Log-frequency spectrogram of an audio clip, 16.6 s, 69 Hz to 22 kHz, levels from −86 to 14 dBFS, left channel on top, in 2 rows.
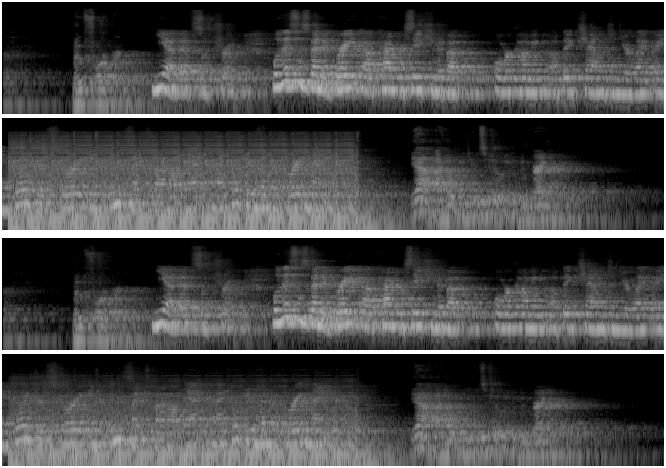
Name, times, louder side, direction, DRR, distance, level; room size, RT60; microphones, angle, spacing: voice 1, 0.9-1.5 11.3-11.7 13.4-15.2, left 1 dB, 30° left, -2 dB, 5.9 m, -36 dB
voice 2, 1.9-5.7 6.1-12.4, equal, ahead, -4 dB, 2.9 m, -28 dB
sound 1, 8.3-12.7, left 1 dB, 65° left, 1.1 m, -31 dB
27.0 x 24.5 x 5.5 m, 2.3 s
head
